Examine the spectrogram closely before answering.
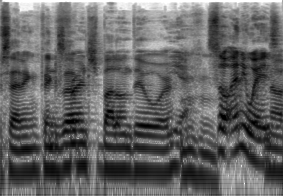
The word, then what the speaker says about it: Ballon d'Or: no Premier League player has won the Ballon d'Oro. However, The Bolondonoro? I don't know how to What are you pronounce saying? that, John. Ballon d'Oro. How do you pronounce it, Gabriel? Ballon d'Or.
